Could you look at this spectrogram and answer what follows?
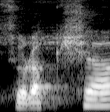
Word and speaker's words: सुरक्षा: को देख लीजिए, और यहाँ भी समझ लीजिए सुरक्षा और सक्षम का सही उच्चारण यही है जो मैं कर रहा हूँ।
